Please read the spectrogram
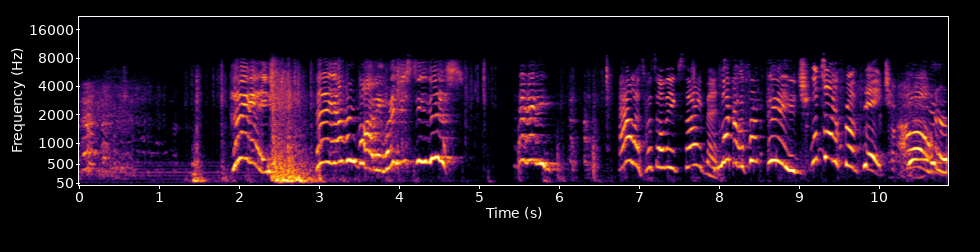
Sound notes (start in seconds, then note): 0.0 audience laughs; 2.2 door slams; 6.0 chuckles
